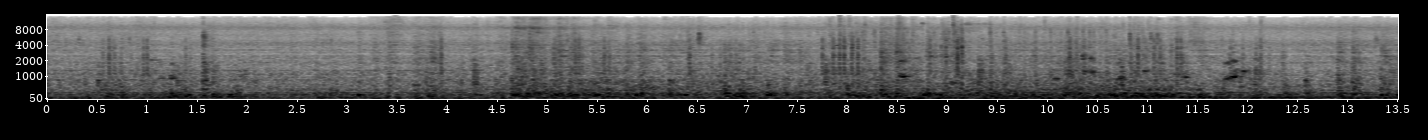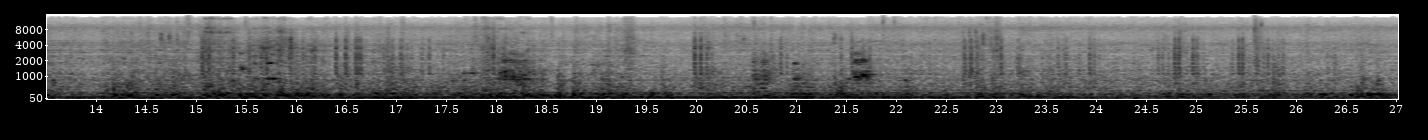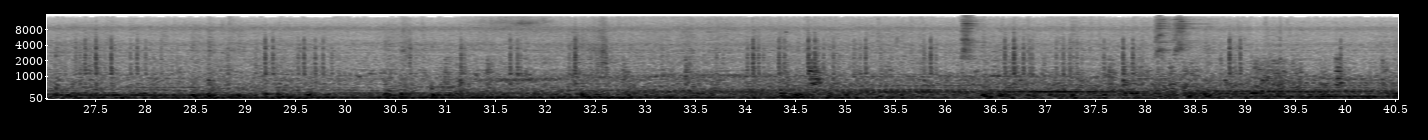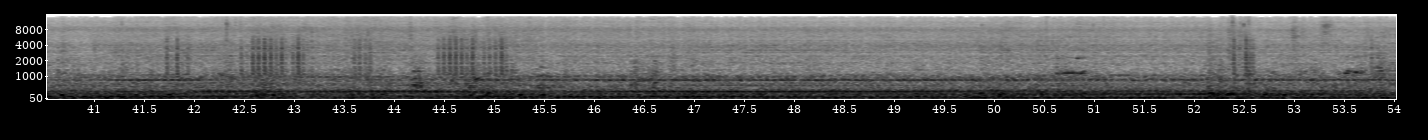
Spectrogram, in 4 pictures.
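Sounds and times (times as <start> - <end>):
train wheels rumbling on rail: 0.0 - 54.0
clicks over rail joints: 3.1 - 47.3, 52.0 - 54.0
traction motor hum: 26.6 - 54.0.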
